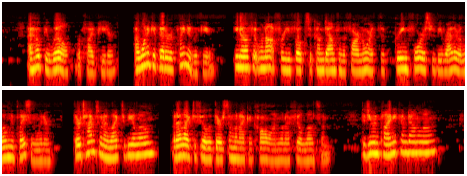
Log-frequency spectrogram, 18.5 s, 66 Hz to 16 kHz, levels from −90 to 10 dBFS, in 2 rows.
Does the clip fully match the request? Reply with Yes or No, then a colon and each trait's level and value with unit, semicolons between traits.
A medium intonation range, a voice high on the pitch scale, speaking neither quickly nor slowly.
No: average, 4.4 semitones; high, 200 Hz; fast, 240 wpm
